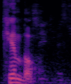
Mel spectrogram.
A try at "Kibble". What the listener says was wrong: Kibble, no M. Same as dog food, no M.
